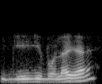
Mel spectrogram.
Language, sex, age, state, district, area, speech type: Urdu, male, 18-30, Bihar, Saharsa, rural, conversation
